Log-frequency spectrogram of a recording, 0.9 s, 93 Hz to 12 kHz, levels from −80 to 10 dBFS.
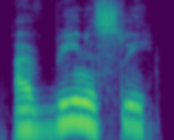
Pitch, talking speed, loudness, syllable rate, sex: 150 Hz, 205 wpm, -17 LUFS, 7.4 syllables/s, male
